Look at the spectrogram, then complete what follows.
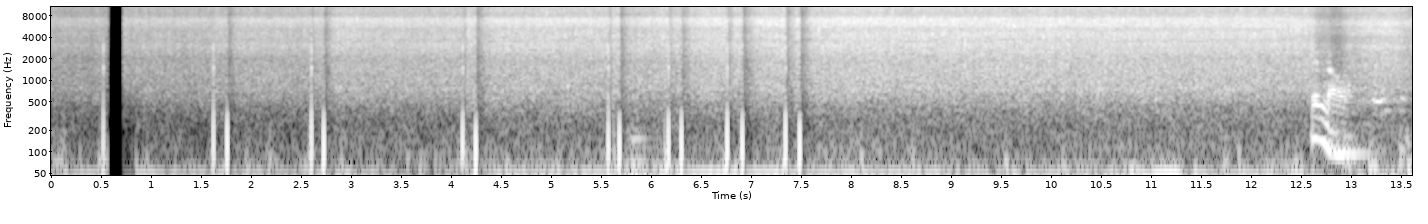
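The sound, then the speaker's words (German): Steady rain hisses outdoors as a dense, even wash of noise, recorded on a device held out into the rain, with occasional sharper drips or taps and a brief dropout near the start. “So klingt der Regen.”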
